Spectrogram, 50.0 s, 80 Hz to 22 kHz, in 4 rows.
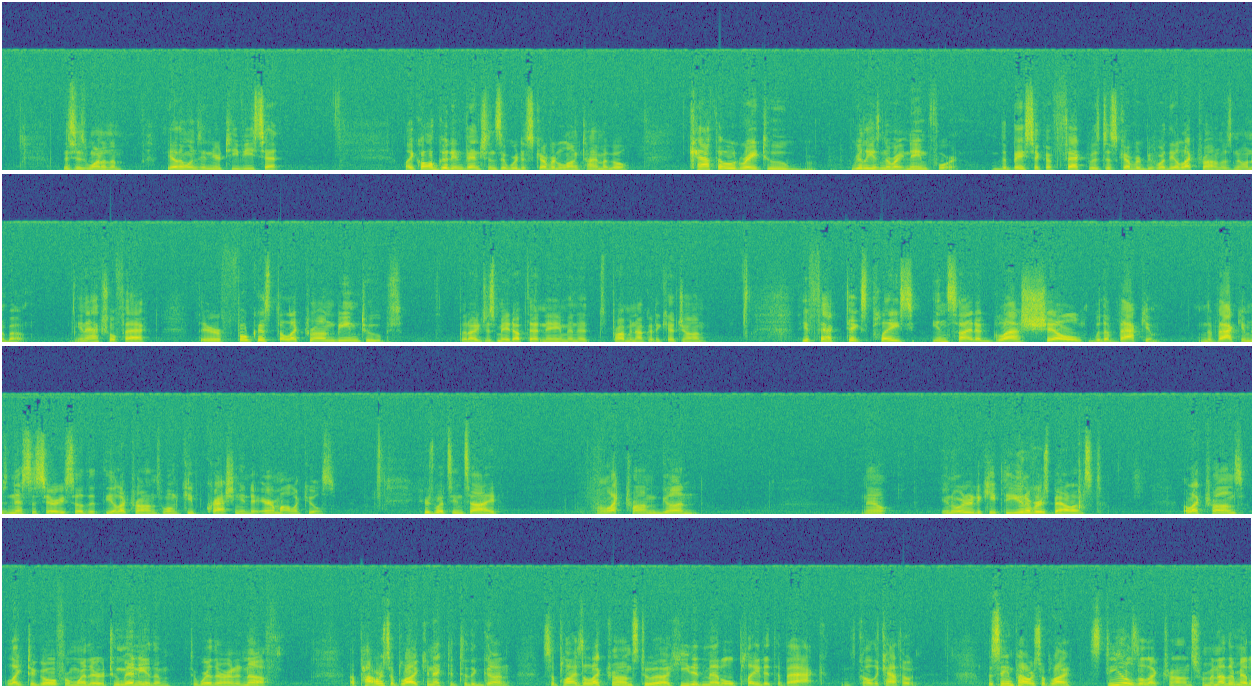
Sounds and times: Speech: 0:00.6 - 0:02.8, 0:04.0 - 0:06.3, 0:06.9 - 0:19.6, 0:20.5 - 0:28.4, 0:29.2 - 0:30.0, 0:30.9 - 0:32.0, 0:33.6 - 0:36.0, 0:36.8 - 0:40.4, 0:41.0 - 0:46.7, 0:47.4 - 0:49.9.

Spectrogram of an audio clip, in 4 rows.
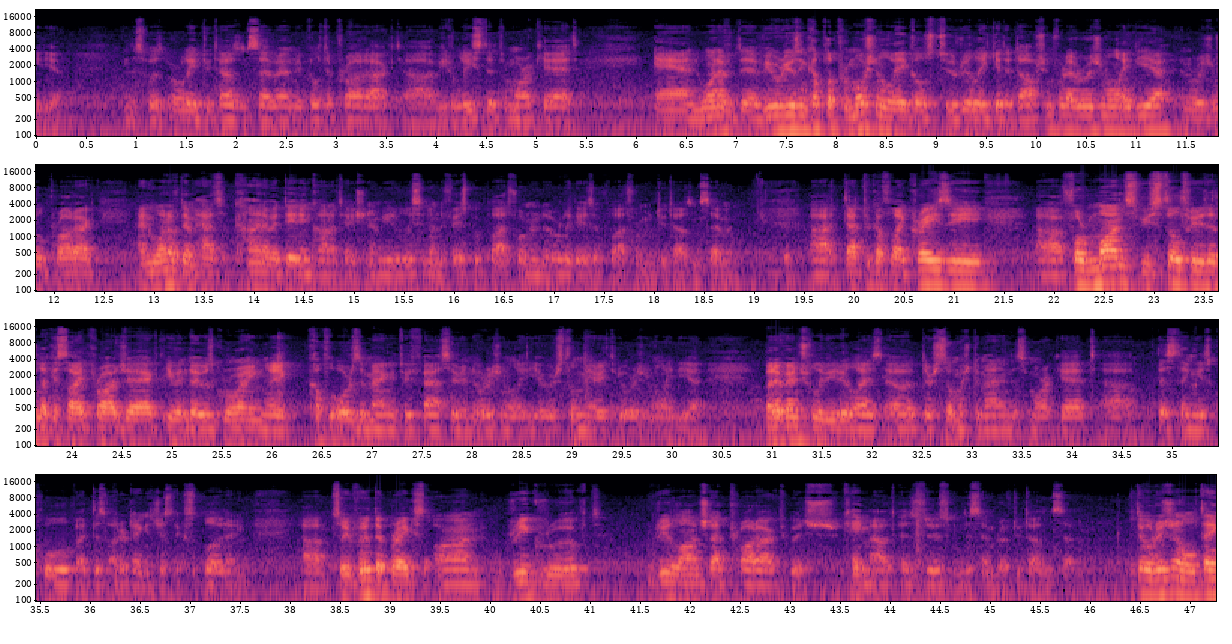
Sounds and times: Speech: 0:00.0 - 0:05.5, 0:06.2 - 0:18.9, 0:19.5 - 0:47.2.

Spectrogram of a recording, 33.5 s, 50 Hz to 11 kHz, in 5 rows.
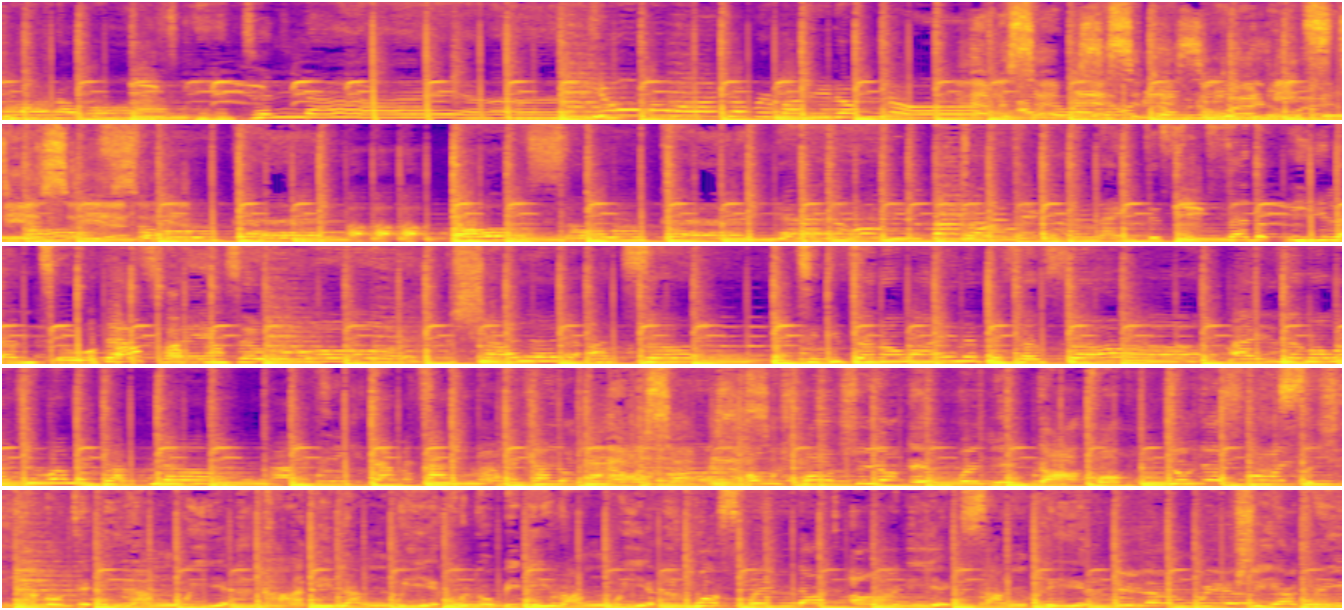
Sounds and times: Reggae: 0:00.0 - 0:33.5.

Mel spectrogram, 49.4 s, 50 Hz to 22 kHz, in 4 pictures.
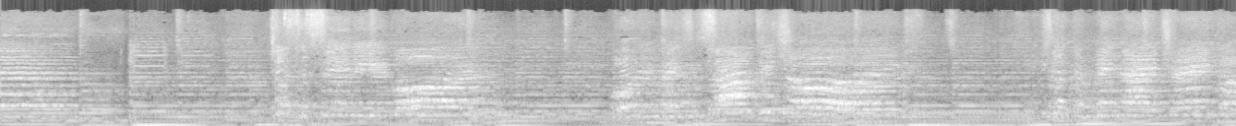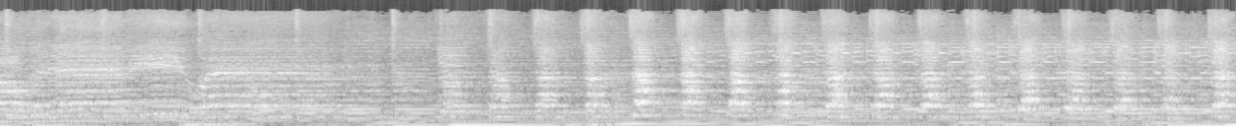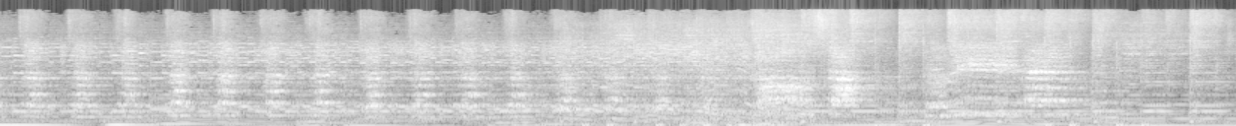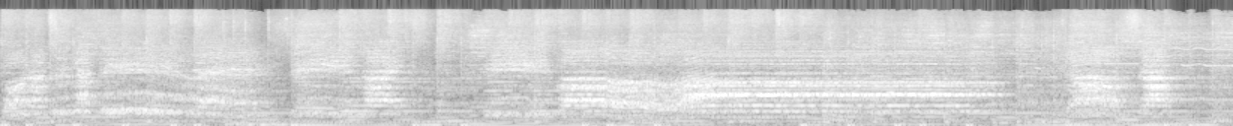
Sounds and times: Choir: 0:00.0 - 0:01.2, 0:02.6 - 0:05.3, 0:06.0 - 0:09.6, 0:10.2 - 0:16.2, 0:16.8 - 0:36.0, 0:37.0 - 0:49.4
Vocal music: 0:00.0 - 0:49.4.

